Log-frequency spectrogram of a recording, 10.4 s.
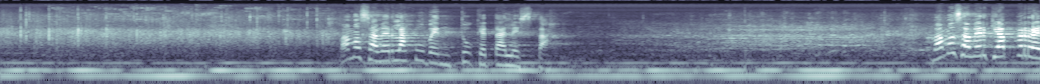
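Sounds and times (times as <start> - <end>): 
crowd clapping: 0.0 - 4.0, 6.8 - 9.8
speech: 3.4 - 5.7, 9.4 - 10.4
laughter: 6.3 - 10.2.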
